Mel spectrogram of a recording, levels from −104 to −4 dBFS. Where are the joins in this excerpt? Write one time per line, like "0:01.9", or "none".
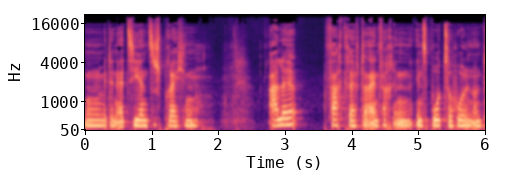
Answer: none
